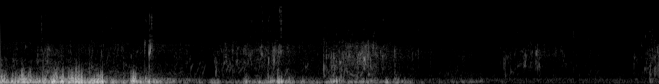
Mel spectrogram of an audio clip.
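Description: Paddle strokes in lake water beside a small coracle: the wooden blade dipping and splashing, over low wind rumble on the microphone for the first second or so. A few softer splashes follow, then the sound fades to faint.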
